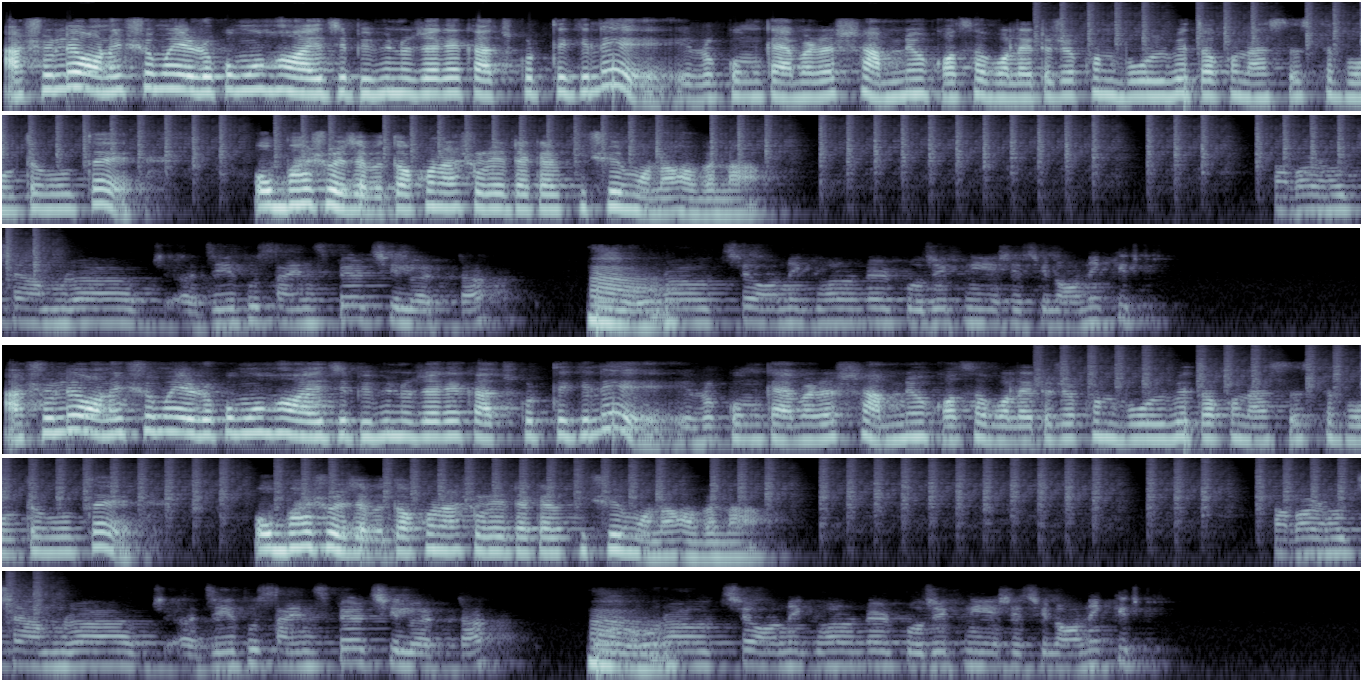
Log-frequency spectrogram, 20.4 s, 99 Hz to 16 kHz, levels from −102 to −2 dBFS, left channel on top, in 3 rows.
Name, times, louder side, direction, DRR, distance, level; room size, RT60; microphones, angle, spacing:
voice 1, 0.0-7.4 8.1-10.6 16.5-17.0, left 3 dB, 75° left, 1.1 m, -24 dB
sound 1, 5.2-13.8, left 3 dB, 25° left, 2.7 m, -42 dB
voice 2, 13.2-16.0 16.5-19.3, right 1 dB, 30° right, 2.2 m, -39 dB
22.5 x 12.0 x 3.8 m
head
